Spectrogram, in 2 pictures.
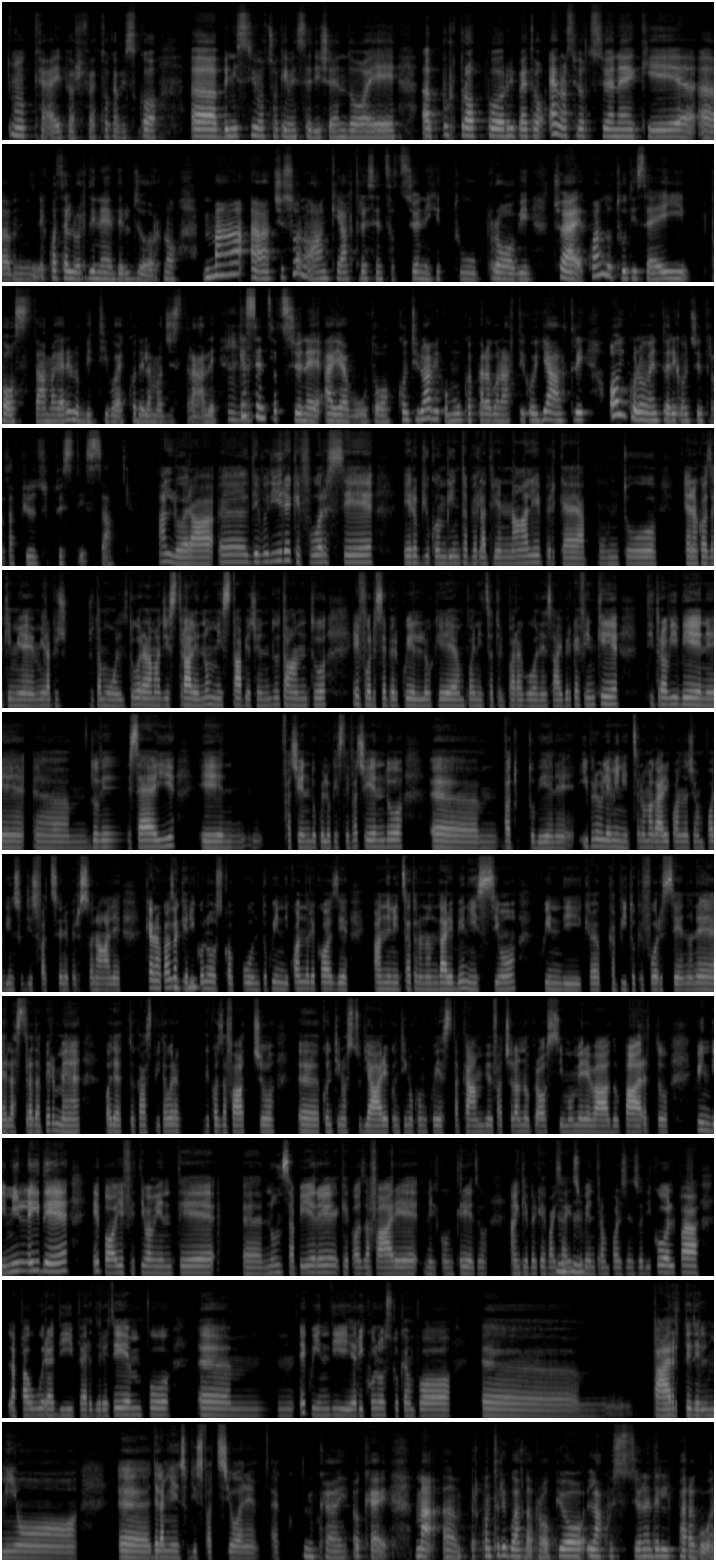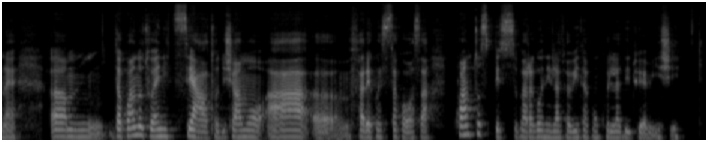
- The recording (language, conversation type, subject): Italian, advice, Come posso gestire il senso di inadeguatezza che provo quando non raggiungo gli stessi traguardi dei miei amici?
- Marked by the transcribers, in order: static; distorted speech; other background noise; "perché" said as "peché"; drawn out: "uhm"; drawn out: "uhm"; drawn out: "mio"; "Okay" said as "Mkay"; "proprio" said as "propio"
